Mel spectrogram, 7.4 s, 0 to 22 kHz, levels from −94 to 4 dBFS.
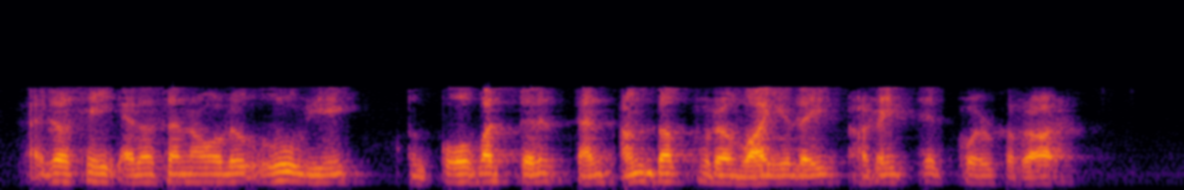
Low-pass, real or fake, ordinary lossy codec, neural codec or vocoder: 7.2 kHz; fake; AAC, 16 kbps; codec, 16 kHz, 1 kbps, FunCodec, trained on LibriTTS, 50 frames a second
